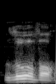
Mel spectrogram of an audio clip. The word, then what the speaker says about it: Louisville: So we're so glad that you're here through Skype, and you're actually, your location is, we're just learning how to say it, Louisville. – Yes, Louisville. That's right, Louisville, Kentucky. – Did I say it decent? I should have shoved rocks in my mouth. – Like I said, you got to say it like your mouth's full of food.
